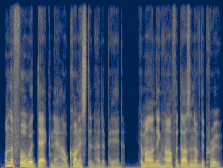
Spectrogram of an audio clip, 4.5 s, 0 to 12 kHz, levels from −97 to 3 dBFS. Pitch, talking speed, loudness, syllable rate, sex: 135 Hz, 200 wpm, -17 LUFS, 5.8 syllables/s, male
